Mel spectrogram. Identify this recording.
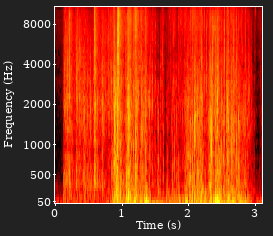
Shaking of a beef jerky bag. Recorded very close to two condenser mics. These were recorded for an experiment that is supposed to make apparent the noise inherent in mics and preamps.
plastic, shake-bag, crinkle, beef-jerky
